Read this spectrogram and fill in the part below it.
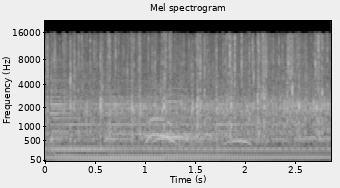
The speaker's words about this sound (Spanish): Salmo 23. Oh, apládenle al Señor bien fuerte.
